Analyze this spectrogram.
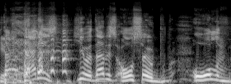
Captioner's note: chuckles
